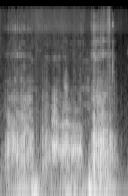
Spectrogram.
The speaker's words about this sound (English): I'm happy when I'm purring.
